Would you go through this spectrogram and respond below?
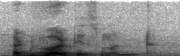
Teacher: The stress is on the sound v.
